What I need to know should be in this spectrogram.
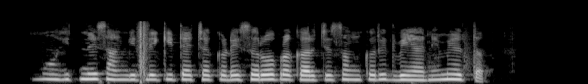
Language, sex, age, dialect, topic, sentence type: Marathi, female, 25-30, Standard Marathi, agriculture, statement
